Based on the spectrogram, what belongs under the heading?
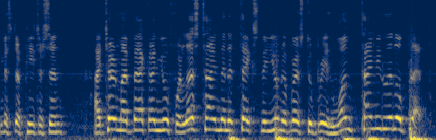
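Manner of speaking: put-on high, sing-song Indian accent; jovial Indian guru. Bapucharya teasing the narrator, Indian accent. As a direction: joke like a cheeky holy man.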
